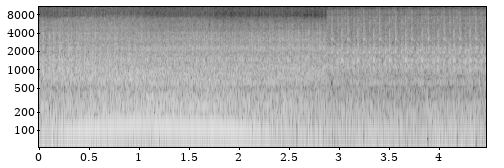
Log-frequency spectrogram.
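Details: Caterpillar 3208 diesel water truck, hand-primed and started with ether. It idles unevenly with a lumpy, wavering drone. Fuel pressure is about 30 PSI versus roughly 60 expected. Rough running from low fuel pressure.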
